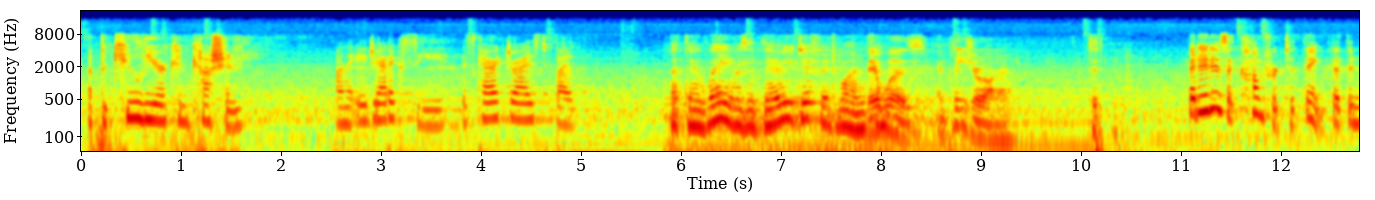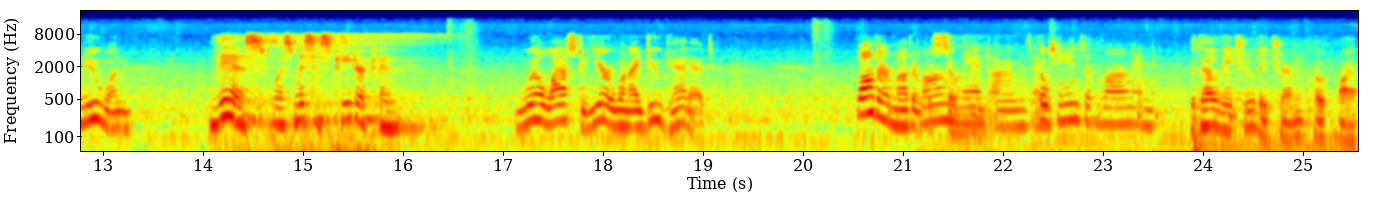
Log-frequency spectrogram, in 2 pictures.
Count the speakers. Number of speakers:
six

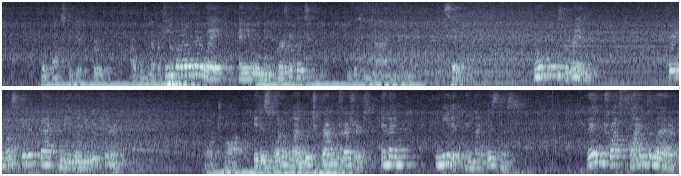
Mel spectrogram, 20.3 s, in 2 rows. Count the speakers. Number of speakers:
two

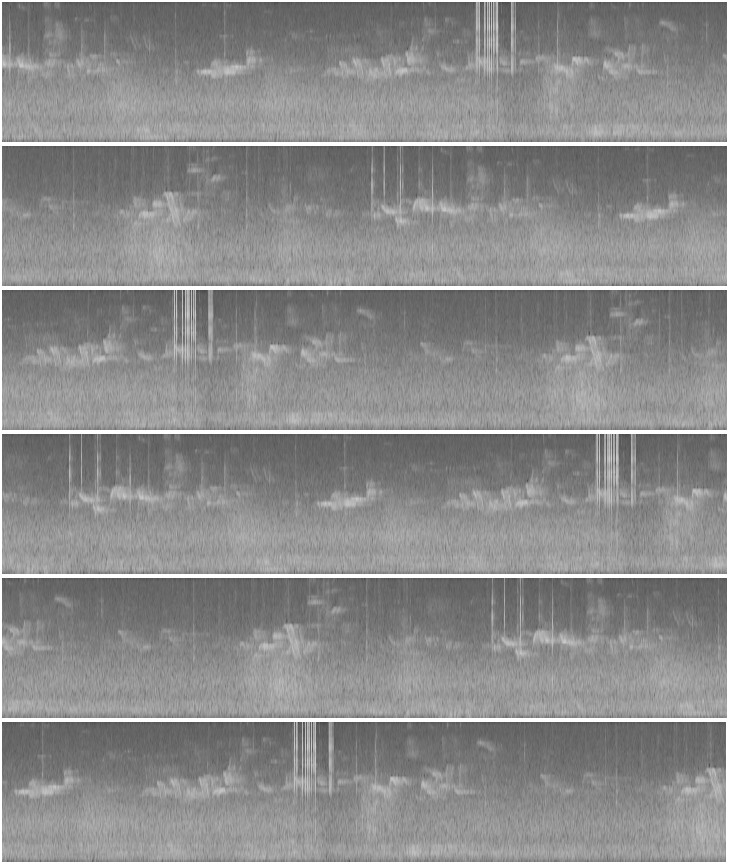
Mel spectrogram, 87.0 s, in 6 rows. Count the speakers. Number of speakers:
zero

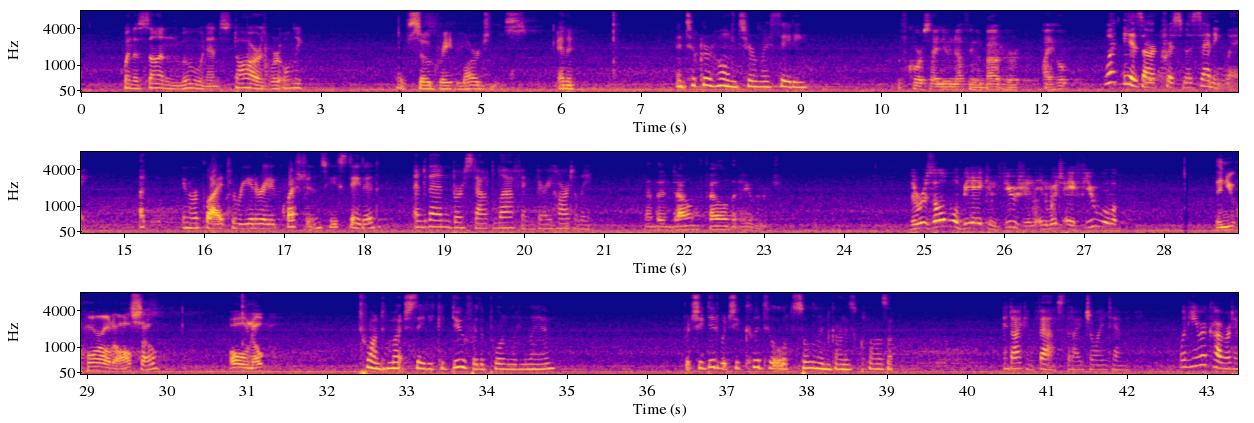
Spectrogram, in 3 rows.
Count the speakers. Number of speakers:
ten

